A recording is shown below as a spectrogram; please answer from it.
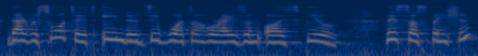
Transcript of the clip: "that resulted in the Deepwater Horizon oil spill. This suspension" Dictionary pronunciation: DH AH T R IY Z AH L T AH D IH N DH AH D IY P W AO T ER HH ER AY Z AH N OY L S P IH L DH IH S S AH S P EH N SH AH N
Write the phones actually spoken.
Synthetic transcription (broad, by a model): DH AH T R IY S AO T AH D IH N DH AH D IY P W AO T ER HH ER AY Z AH N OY S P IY L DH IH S S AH S P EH N SH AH N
